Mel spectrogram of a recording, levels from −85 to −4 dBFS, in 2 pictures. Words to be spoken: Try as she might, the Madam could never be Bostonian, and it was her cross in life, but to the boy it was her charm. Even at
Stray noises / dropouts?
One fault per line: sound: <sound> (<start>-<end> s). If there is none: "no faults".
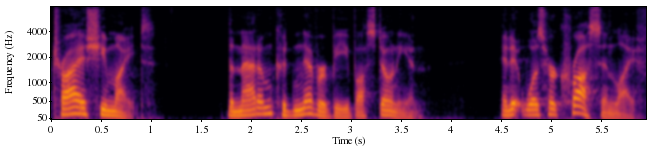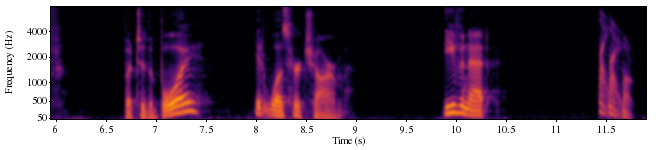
sound: chirp (11.4-11.8 s)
